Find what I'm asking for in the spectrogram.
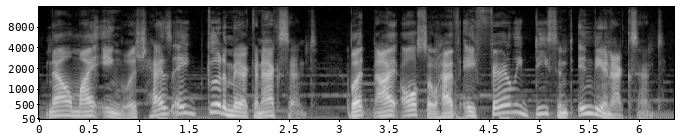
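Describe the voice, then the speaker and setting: Animated man telling a story. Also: medium pitch, normal speed. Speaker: story narrator. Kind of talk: reading an online story aloud. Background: soft background music.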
